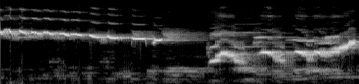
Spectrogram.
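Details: Oriental magpie-robin song, played to coax quiet birds into singing: a long clear whistle slowly falling in pitch, then a busier stretch of warbled, rising and falling notes.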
